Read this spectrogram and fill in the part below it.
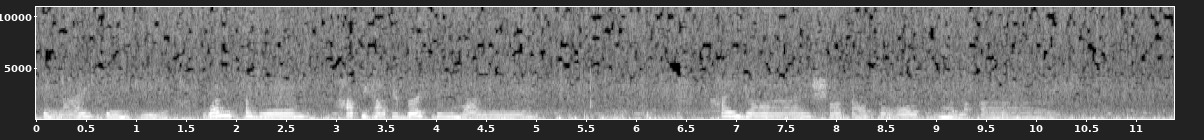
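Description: A woman sings close by.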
